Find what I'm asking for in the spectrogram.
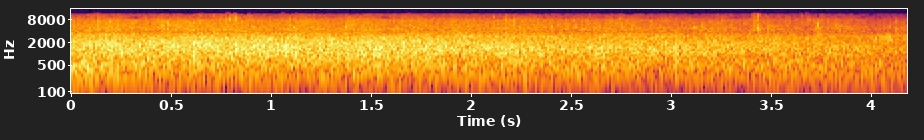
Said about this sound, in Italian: Applauso per tutti gli sposi novelli che sono con noi.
